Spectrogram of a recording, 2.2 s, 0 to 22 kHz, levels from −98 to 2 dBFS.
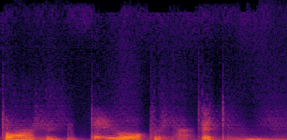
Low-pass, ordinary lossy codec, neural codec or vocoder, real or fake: none; none; codec, 44.1 kHz, 0.9 kbps, DAC; fake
